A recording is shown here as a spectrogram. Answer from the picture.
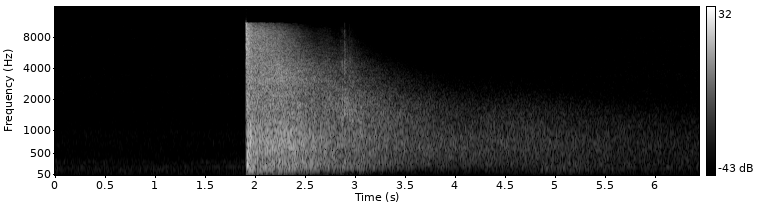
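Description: A single shot from a Savage 12 FV rifle in 6.5 Creedmoor about two seconds in, a sharp crack followed by a long echo that dies away slowly over several seconds through the forest.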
